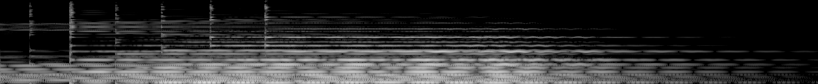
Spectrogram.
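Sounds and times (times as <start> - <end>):
Yamaha TX802 synthesizer Ting voice: 0.9 - 6.5.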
